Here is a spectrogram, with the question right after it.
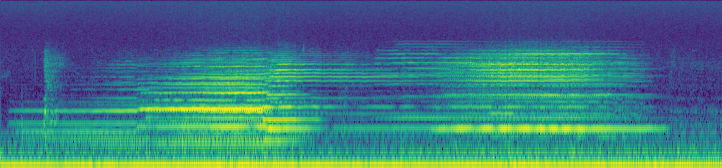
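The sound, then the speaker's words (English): A truck approaches, its engine a loud, steady droning tone that steps up in pitch a couple of times as it shifts gears, growing slightly louder before holding level. No one speaks. “Look, Mr. Stevenson, here comes a truck.”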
